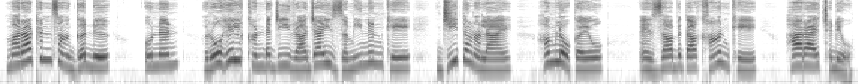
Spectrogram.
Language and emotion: Sindhi, neutral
